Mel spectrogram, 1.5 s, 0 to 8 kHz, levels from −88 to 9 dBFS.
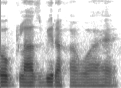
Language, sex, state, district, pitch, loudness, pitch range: Hindi, male, Assam, Kamrup Metropolitan, 105 Hz, -20 LUFS, 100-110 Hz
